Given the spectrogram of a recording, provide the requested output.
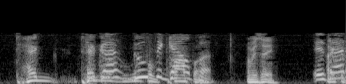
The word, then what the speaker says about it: Tegucigalpa: You couldn't even pronounce this on your best day, Howard. What? What? It's Tegucigalpa. Let me see. Is that it? Tegucigalpa?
